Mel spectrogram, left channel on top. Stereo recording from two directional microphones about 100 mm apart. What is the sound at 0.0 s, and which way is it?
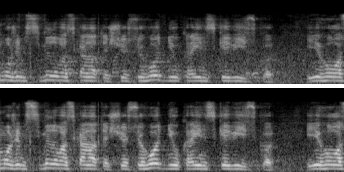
A man's voice, 30° right (ahead or behind).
